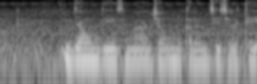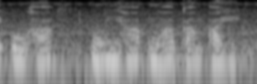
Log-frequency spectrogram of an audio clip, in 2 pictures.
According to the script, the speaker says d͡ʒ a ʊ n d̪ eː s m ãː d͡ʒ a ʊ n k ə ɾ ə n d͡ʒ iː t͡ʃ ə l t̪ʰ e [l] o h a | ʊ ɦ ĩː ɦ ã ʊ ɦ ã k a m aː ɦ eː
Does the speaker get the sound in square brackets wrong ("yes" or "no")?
yes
